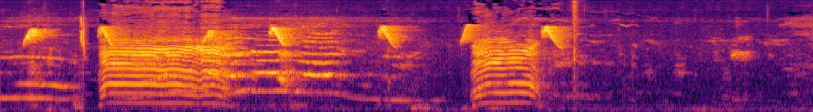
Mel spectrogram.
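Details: Goats being herded give loud, quavering bleats that slide downward at the end, with two bursts separated by a short gap. High chirps accompany them, then the bleating fades to quiet.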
